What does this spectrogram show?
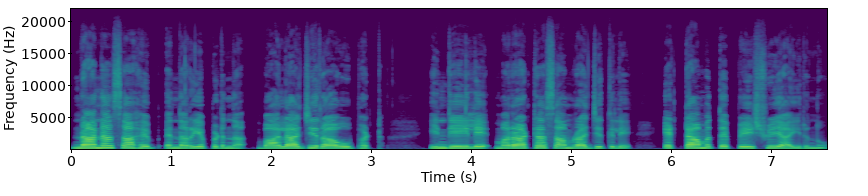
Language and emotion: Malayalam, neutral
